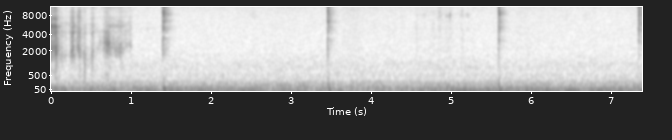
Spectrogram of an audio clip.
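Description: Light wooden tongs made of two thin solid strips are held in the fingers close to the mic and clicked together. Five sharp, bright clicks ring out about two seconds apart, each dying away almost instantly, with a few softer taps and rustles at the start. A steady low hum sits underneath throughout.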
